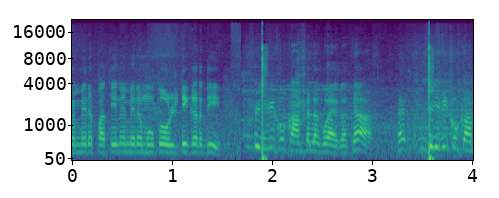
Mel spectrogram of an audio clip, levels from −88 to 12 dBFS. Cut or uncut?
cut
